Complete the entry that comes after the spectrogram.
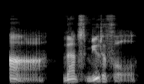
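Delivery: ordinary delivery, nothing marked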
